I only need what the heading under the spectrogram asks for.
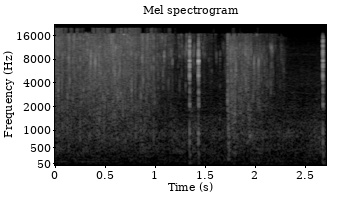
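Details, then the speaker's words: Washing machine after fill valve replacement, filling for rinse: quiet even trickle of water into the drum with a few light clicks, no hissing or hammering; normal fill, no leaks. "I think it does actually go a bit faster than that just rattling around a bit cuz I'm not uh properly balanced it on the floor just fill it up to rinse"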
